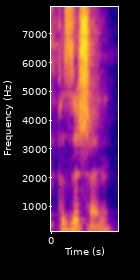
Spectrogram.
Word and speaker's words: position: This position, z is the tonic stress. This position. Good, and everybody also note, the s is pronounced as z, pz, and also the I is not e, it's I.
